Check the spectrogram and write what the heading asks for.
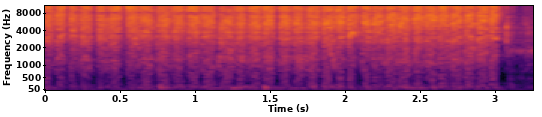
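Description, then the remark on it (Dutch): A piece of sandpaper scrubs vigorously over a vinyl single taken off the record player, in rapid back-and-forth strokes to simulate record wear, a loud, bright abrasive rasp that continues steadily for a few seconds before stopping abruptly. “Maar om dat te simuleren heb ik een stukje schuurpapier meegenomen.”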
